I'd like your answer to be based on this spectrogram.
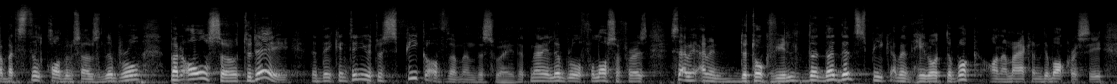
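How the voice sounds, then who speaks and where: This Jordanian man, a lecturer, responds to questions from the audience in a lecture hall during an academic Q&A, stumbling through plenty of fillers, repetitions and restarts. His pitch runs fairly high, with a darkish tone.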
